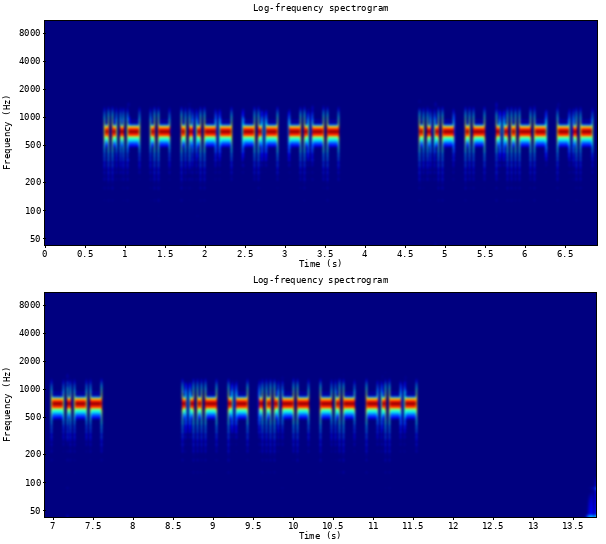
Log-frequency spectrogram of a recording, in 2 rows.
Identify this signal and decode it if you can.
Morse code, heard as a keyed tone, about 25 wpm, 700 Hz. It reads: VA3KY VA3KY VA3KY
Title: DXCC-100 Call Signs - 5 Characters - Repeated 3x - 25wpm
